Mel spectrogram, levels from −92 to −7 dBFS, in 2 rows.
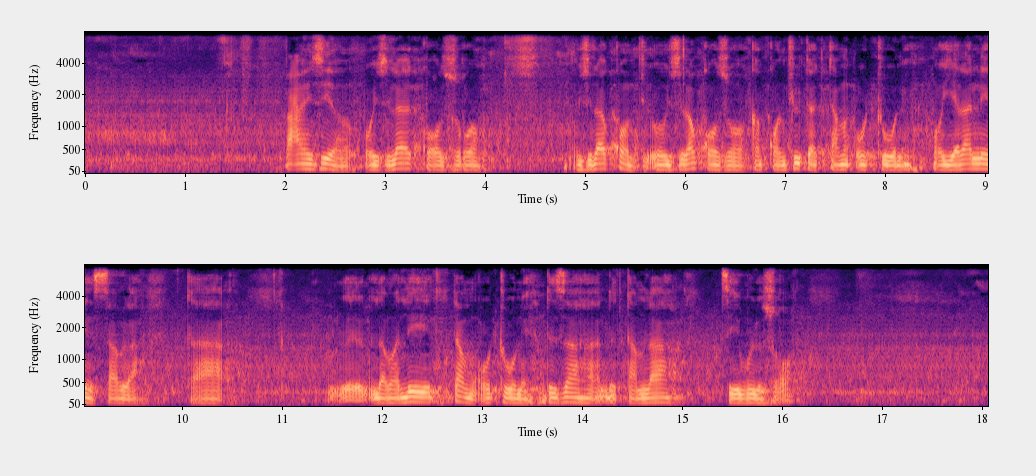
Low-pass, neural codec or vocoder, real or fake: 7.2 kHz; codec, 16 kHz, 8 kbps, FunCodec, trained on LibriTTS, 25 frames a second; fake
